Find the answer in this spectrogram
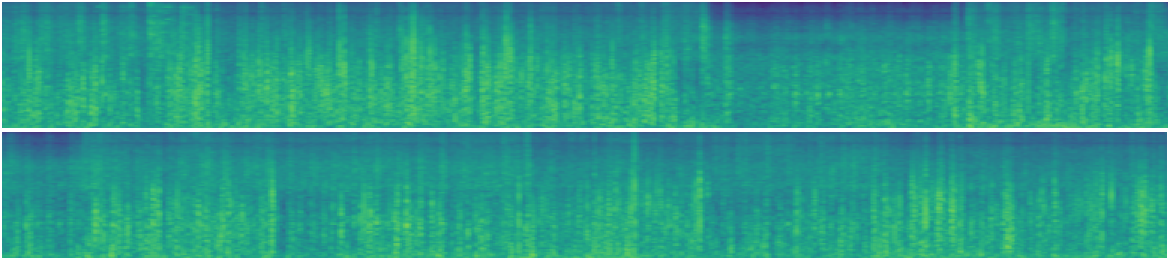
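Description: Passenger train running at speed, heard from an open coach doorway: wind buffeting the microphone over the rumble of the wheels and a dense clatter of the wheels on the rails.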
